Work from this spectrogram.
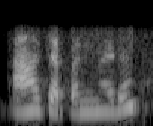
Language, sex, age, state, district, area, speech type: Telugu, female, 60+, Andhra Pradesh, Kakinada, rural, conversation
